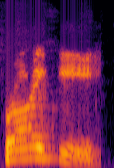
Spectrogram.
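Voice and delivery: mock Australian exclamation, pitched high; Australian accent. Teasing co-host about an actress's Australian accent, mock Australian. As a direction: throw out a hammed-up Australian catchphrase. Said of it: "I can't even do the accent".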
